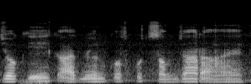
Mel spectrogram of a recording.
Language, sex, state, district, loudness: Hindi, male, Uttar Pradesh, Shamli, -20 LUFS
